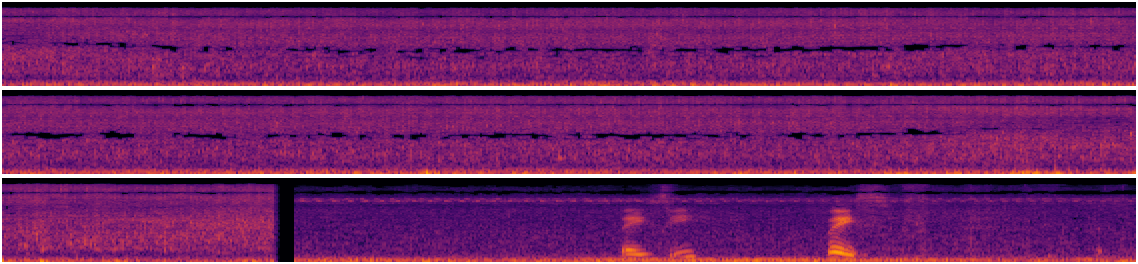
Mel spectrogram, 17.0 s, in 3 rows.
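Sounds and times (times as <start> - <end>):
small waterfall splashing: 0.0 - 12.8.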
